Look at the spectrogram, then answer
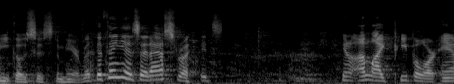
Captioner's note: laughs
